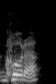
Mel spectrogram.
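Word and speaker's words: घोड़ा: ghora. the D in the middle, which I'm not pronouncing correctly. This is a sound that we do not have in French.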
